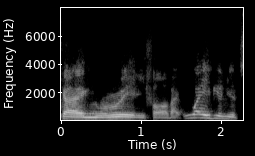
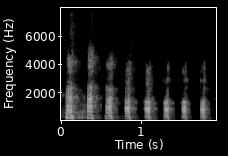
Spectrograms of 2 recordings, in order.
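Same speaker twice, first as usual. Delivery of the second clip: amused chuckling laugh; drawn-out run of chuckles; 2 semitones higher than usual. Real, not acted. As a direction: chuckle steadily at the silly title. Amused by joke title.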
